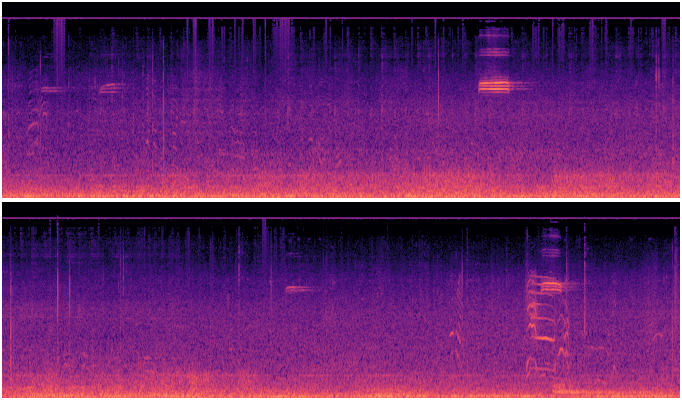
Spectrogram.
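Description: A crowd murmurs steadily in the distance outdoors.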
